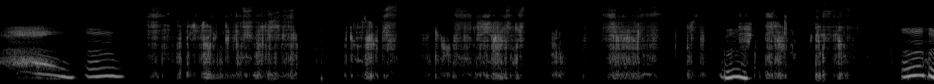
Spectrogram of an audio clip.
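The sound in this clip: Someone eats a crunchy snack, producing many loud, crisp crunching bursts in an uneven rhythm, with pauses between bites. Short murmured vocal sounds occur at the start and near the end.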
